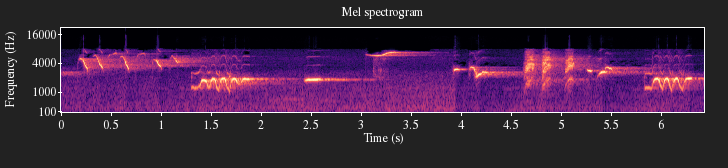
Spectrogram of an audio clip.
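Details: Full-voiced greater green leafbird (cucak ijo) song: rapid chattering high notes, a flat whistled trill, a long pure whistle, then loud clustered chirps and rising whistles in quick succession.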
